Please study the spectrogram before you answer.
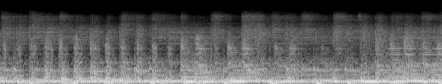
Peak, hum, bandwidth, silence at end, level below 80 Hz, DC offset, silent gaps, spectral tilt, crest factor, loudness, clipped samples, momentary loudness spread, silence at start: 0 dBFS; none; 11 kHz; 0 s; -22 dBFS; under 0.1%; none; -7 dB/octave; 10 dB; -12 LUFS; under 0.1%; 3 LU; 0 s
